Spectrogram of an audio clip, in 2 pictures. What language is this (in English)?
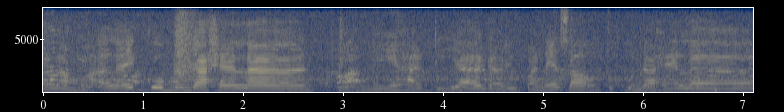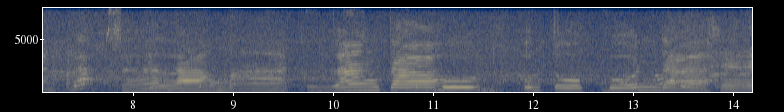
Indonesian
